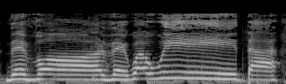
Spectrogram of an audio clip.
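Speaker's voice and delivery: long drawn-out cooing protest; mock pity. Real, not acted. Host teasing a politician as a little baby, mock pity.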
